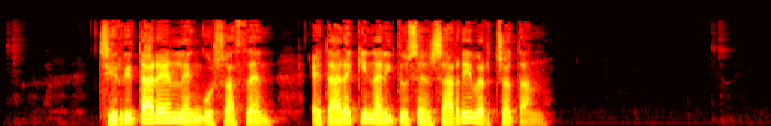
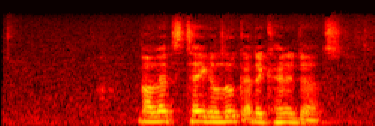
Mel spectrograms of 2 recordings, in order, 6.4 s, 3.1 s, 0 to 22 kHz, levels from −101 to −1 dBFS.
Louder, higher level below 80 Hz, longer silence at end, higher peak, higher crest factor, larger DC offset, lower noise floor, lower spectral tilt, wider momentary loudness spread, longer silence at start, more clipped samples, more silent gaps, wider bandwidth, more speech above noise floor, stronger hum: first, -17 LUFS vs -36 LUFS; first, -48 dBFS vs -72 dBFS; first, 1.9 s vs 0.25 s; first, 0 dBFS vs -20 dBFS; about the same, 20 dB vs 18 dB; neither; first, -87 dBFS vs -65 dBFS; about the same, -5 dB/octave vs -4.5 dB/octave; first, 14 LU vs 10 LU; second, 0.85 s vs 1.15 s; neither; neither; second, 11.5 kHz vs 14 kHz; first, 70 dB vs 30 dB; neither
